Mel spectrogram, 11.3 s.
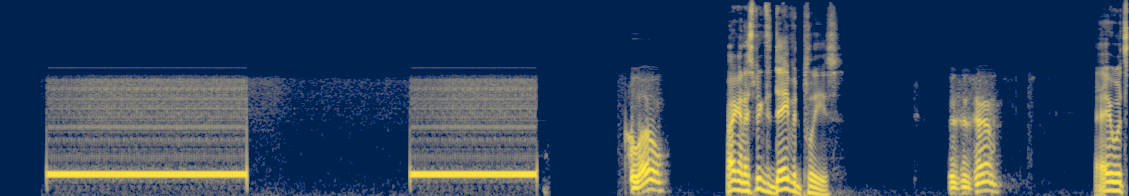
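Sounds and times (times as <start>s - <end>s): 
buzzy telephone ringback tone: 0.5s - 2.5s, 4.1s - 5.5s
speech: 6.4s - 6.8s, 7.3s - 8.5s, 9.5s - 10.1s, 11.0s - 11.2s.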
